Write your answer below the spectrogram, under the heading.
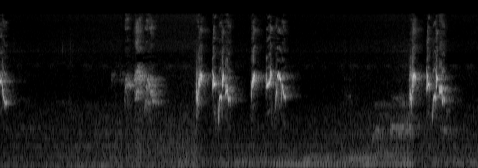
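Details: Red-whiskered bulbul repeating short, bubbly whistled phrases of two to three notes each, spaced by brief pauses, against a quiet background.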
